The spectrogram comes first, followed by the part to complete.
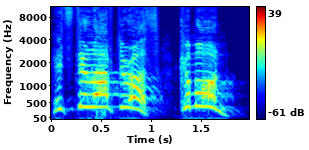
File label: grunt flee Player Titan Group Call; imc; Titanfall 2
